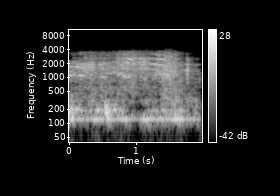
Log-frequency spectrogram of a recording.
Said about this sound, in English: You start in a schoolyard like those kids down there, running around, yelling.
